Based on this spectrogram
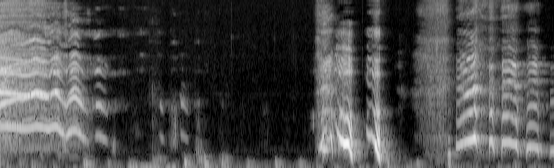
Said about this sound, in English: You know that TikTok of the guy snoring? Here's the audio of it.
